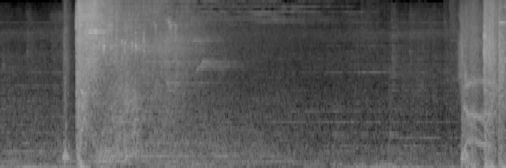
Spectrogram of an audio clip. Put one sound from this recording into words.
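Video game spell effects whoosh and crackle in sudden bursts.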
